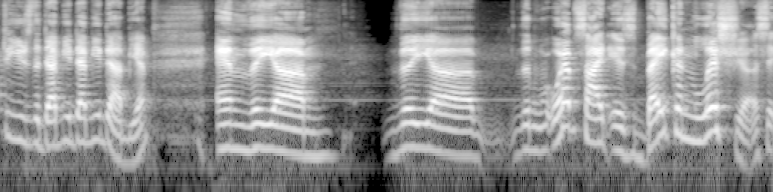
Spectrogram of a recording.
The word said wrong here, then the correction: Bacolicious: except it's spelled B-A-C... Oh. No, it's not Baconlicious. It's Bacolicious.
